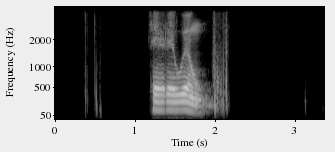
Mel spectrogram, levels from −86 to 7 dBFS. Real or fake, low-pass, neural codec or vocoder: real; 3.6 kHz; none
